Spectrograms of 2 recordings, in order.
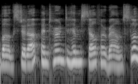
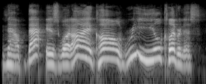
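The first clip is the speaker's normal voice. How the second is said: slow, warm praise with a higher lift; approving; 5 semitones higher, 5 dB louder, slower than usual. A narrator's reading. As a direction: nod along in approval. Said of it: "said the Scarecrow approvingly".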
